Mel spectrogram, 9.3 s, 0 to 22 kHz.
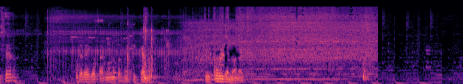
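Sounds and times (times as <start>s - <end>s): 
speech: 0.0s - 0.6s, 1.5s - 3.4s, 4.1s - 5.1s
blender-like motor whirring: 0.9s - 7.6s.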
